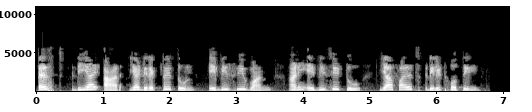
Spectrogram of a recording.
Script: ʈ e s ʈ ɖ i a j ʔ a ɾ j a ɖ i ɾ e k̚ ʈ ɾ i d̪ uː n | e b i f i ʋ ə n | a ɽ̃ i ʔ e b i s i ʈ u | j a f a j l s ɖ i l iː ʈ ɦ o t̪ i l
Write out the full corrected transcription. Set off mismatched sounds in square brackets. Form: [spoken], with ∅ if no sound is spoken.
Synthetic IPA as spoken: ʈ e s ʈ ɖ i a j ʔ a ɾ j a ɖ i ɾ e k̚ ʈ ɾ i [t̪] uː n | e b i [s] i ʋ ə n | a ɽ̃ i ʔ e b i s i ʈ u | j a f a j l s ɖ i l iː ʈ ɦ o t̪ [iː] l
